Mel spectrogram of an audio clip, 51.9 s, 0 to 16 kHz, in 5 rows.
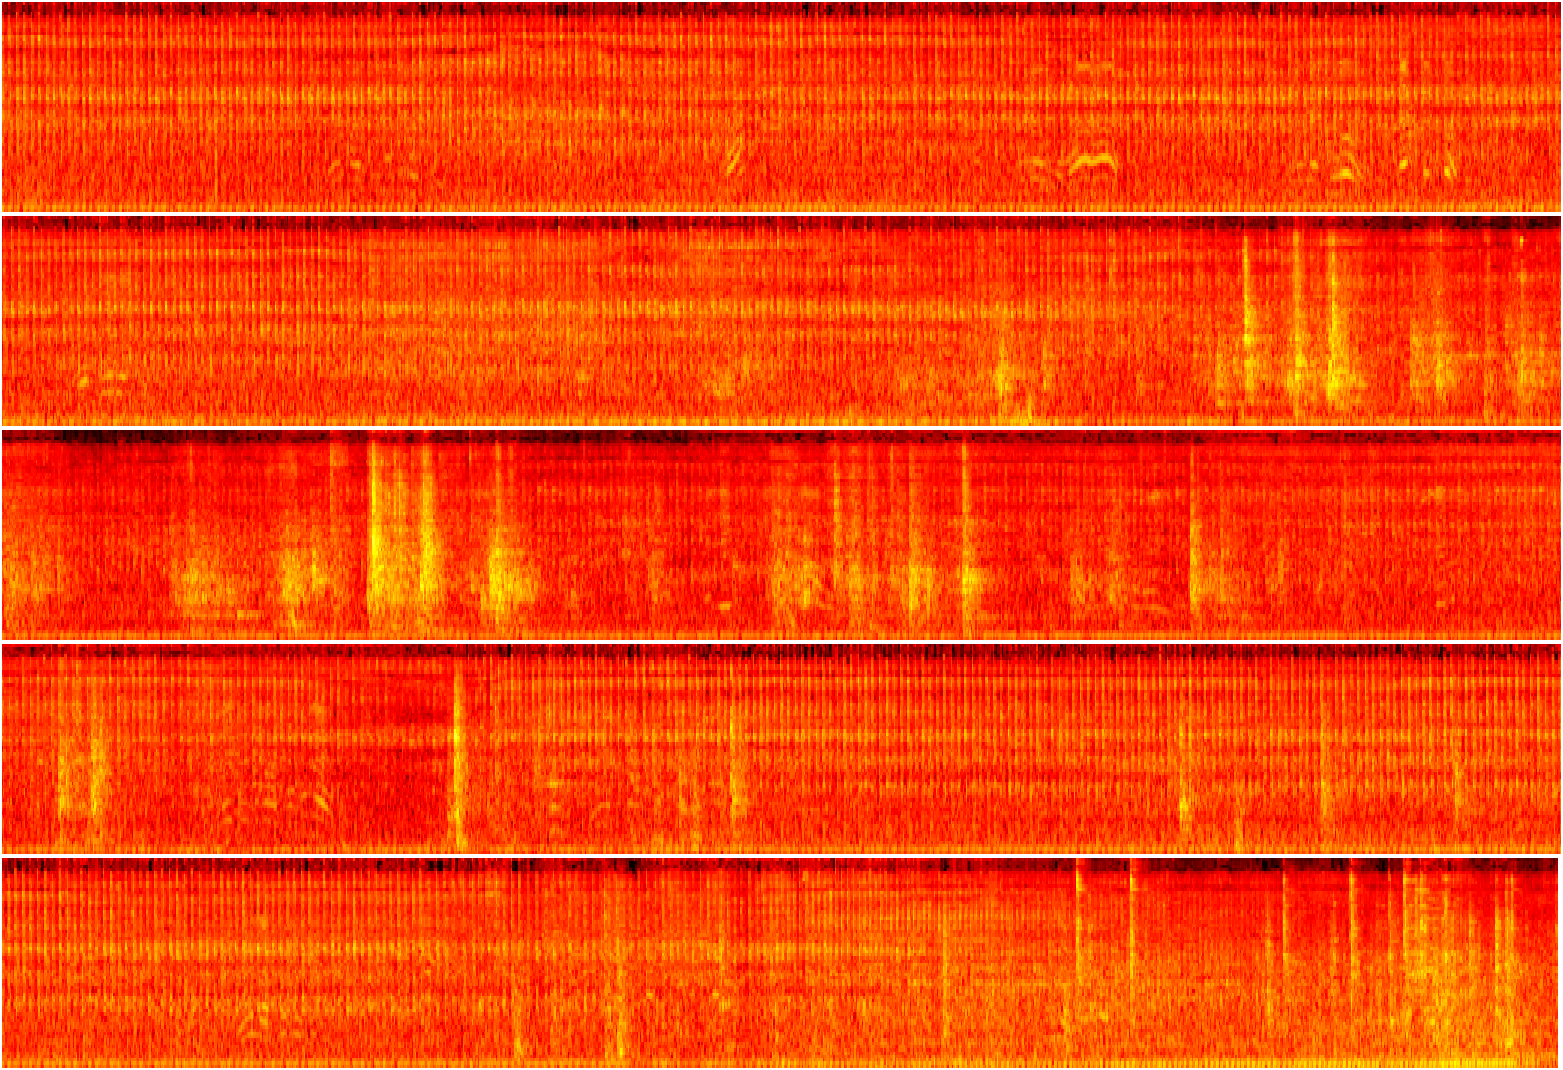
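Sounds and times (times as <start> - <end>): diesel engine idling: 0.0 - 51.9
clatter: 43.0 - 51.9.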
